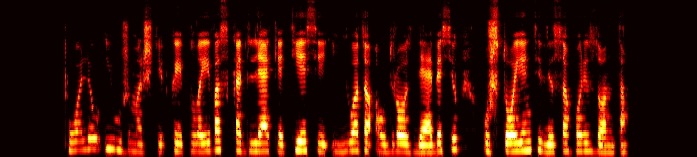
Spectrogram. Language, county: Lithuanian, Šiauliai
